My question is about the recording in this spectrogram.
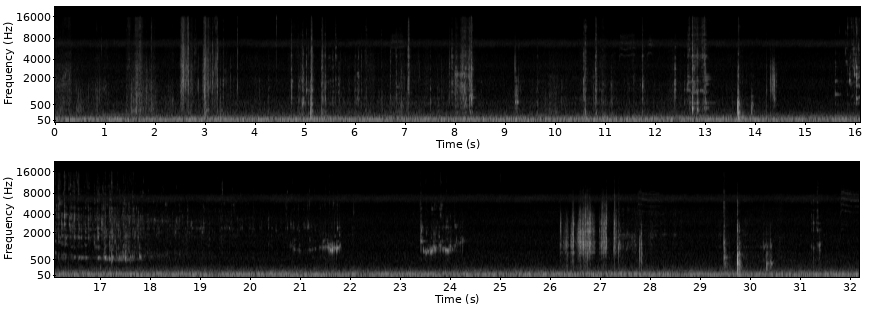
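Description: Water poured from a plastic bottle into a stainless steel Stanley cup for about two seconds around the middle, with the pitch of the pour changing as the cup fills. Around it, scattered clicks and rustles of gear being handled and unpacked from a backpack.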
